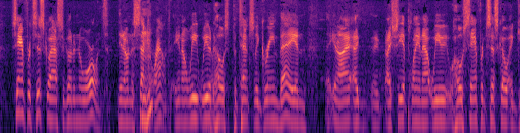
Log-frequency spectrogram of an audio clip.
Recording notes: live at Snoqualmie Casino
